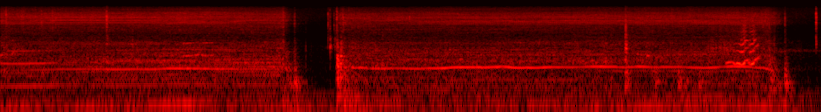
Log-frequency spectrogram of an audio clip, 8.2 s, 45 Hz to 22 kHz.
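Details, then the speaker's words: Rover 75 V6 power window after the regulator rails were cleaned and lubricated and the window refitted: smooth even motor hum each way, steady pitch, no grinding or clicks; working normally, no horrible noises anymore. "so no horrible noises anymore everything seem to run exactly as it should so I am happy with that"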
